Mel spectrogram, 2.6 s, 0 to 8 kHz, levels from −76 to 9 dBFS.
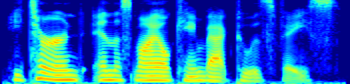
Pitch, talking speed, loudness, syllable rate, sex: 155 Hz, 230 wpm, -18 LUFS, 4.9 syllables/s, female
